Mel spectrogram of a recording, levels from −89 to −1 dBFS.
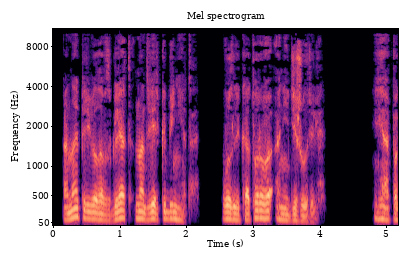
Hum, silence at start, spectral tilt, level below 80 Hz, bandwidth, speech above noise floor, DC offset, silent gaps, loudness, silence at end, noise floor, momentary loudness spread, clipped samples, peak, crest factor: none; 0.15 s; -5.5 dB/octave; -46 dBFS; 10.5 kHz; over 73 dB; under 0.1%; 2.22-2.51 s, 4.11-4.75 s; -18 LUFS; 0 s; under -90 dBFS; 14 LU; under 0.1%; 0 dBFS; 18 dB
